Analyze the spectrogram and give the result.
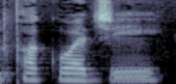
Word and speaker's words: Pukwudgie: I was forced first sorted into Pukwudgie and then Thunderbird, I think, might have been Horned Serpent. And I see myself as a Pukwudgie.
